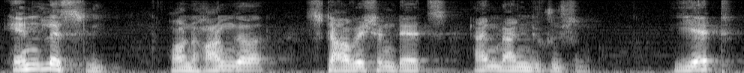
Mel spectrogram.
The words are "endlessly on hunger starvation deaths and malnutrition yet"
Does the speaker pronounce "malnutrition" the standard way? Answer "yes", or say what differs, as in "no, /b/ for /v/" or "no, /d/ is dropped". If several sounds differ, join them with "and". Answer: no, /n/ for /l/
